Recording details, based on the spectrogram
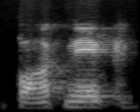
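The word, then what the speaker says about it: Bochniak: the same how do you say it uh bocknick bach oh a kyle bockneck yeah kyle bockham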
